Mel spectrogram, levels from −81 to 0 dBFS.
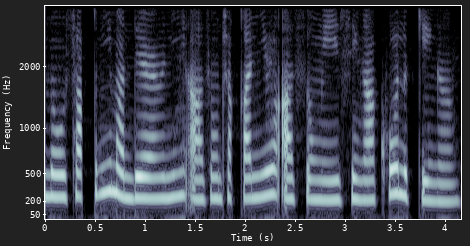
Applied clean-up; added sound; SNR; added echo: neural separator model SepFormer WHAMR!.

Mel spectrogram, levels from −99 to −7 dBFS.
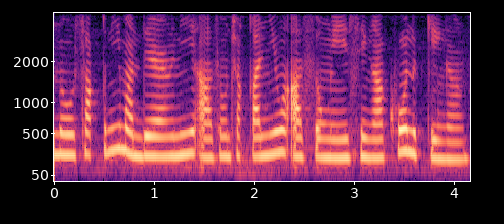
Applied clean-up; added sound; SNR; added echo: none; none; none; none.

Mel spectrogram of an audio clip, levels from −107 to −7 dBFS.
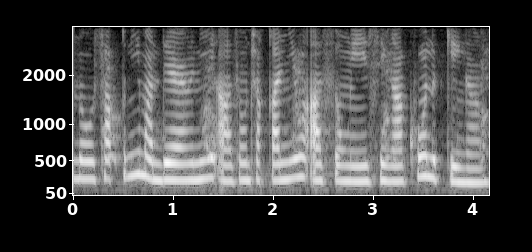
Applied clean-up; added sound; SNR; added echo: neural mask model DeepFilterNet 3.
